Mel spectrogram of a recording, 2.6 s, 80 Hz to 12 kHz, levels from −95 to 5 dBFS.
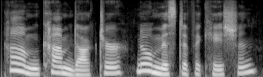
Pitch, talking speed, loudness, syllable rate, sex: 215 Hz, 115 wpm, -14 LUFS, 4.0 syllables/s, female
